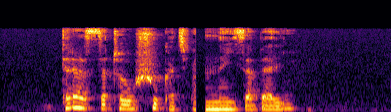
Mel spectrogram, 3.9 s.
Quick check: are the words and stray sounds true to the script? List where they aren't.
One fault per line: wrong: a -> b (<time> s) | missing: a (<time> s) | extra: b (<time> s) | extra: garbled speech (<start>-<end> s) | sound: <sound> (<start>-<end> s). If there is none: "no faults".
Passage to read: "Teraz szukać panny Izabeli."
extra: zaczął (1.0 s)
sound: dropout (2.0-2.1 s)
